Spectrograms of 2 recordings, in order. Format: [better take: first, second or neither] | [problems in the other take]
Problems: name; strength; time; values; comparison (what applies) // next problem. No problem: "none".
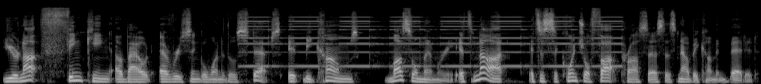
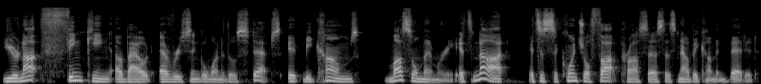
second | alarm; noticeable; from 2.5 to 6 s; peak 7 dB below the speech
